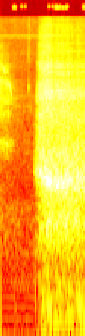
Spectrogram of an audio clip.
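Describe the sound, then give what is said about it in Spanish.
A single airy breath drawn in sharply after a brief quiet moment, eyes closed, as a simple meditation exercise; a breathy rush of air that swells and holds steady, with no talking. “Solamente el hecho de cerrar los ojos, inspirar”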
